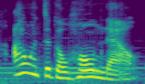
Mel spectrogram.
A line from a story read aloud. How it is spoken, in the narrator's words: she says urgently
